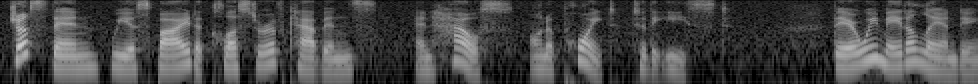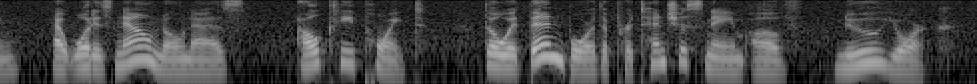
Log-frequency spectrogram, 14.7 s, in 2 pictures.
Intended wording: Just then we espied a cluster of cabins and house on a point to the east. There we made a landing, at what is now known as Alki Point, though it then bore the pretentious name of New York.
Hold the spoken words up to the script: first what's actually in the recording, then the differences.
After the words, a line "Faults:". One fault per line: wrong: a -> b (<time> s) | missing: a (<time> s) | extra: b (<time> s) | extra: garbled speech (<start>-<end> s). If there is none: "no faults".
Just then we espied a cluster of cabins and house on a point to the east. There we made a landing, at what is now known as Alki Point, though it then bore the pretentious name of New York.
Faults:
no faults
